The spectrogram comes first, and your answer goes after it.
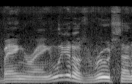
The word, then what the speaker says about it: Whangarei: to you near uh whangarei New Zealand up there on the North part of the North Island looks like Wing array you could pronounce the Bangarang too so I've been calling it bang ring look at those roots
